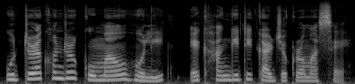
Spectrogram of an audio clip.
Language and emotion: Assamese, neutral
